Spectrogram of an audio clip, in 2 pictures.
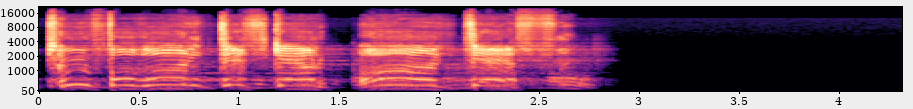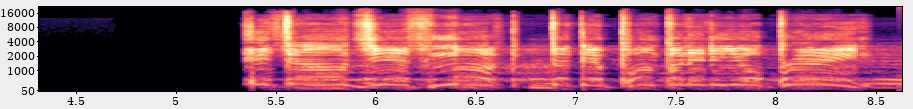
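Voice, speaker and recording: An actor playing a fiery dystopian street preacher in a video game, ranting in an impassioned, declamatory way. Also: male voice, extremely high pitch, pushed and bright, distant mic, exaggerated voice, low-quality recording. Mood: outraged. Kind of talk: dramatic video game monologue.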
